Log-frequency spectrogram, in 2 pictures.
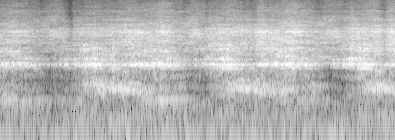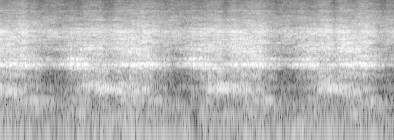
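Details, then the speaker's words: Ridge reamer turned by hand in an engine cylinder: rhythmic dry rasping, about one stroke per second, as the blade slides up the bore and cuts the cylinder ridge. "that blade is just touching the cylinder walls and it's going to start sliding up the bore as i'm turning it and let's listen hear that we're now cutting [Applause] the ridge"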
